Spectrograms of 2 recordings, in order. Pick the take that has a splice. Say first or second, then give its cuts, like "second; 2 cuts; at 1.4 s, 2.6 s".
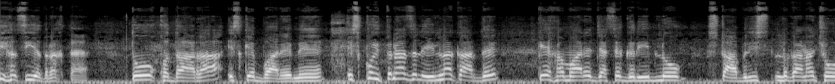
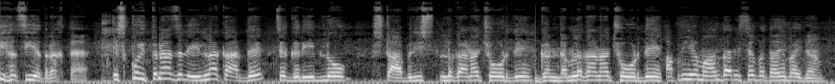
second; 4 cuts; at 1.0 s, 2.7 s, 5.4 s, 6.7 s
